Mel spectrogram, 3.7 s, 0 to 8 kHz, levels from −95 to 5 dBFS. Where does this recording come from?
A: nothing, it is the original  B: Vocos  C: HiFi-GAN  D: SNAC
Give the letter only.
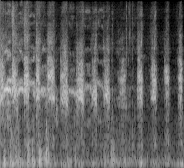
C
